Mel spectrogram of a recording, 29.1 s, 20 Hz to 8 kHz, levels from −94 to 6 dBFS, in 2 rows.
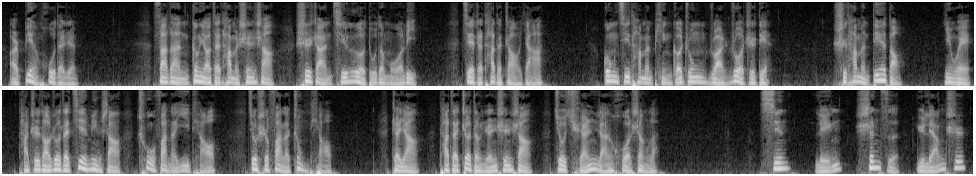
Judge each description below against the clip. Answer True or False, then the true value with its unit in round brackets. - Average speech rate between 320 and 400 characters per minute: False (180 characters per minute)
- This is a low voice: True (100 Hz)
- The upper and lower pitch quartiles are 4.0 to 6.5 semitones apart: True (5.1 semitones)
